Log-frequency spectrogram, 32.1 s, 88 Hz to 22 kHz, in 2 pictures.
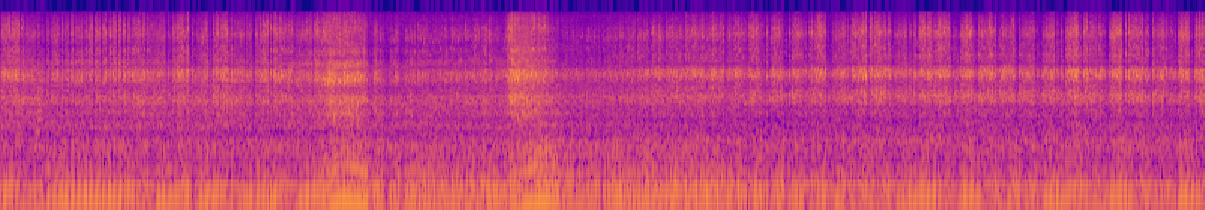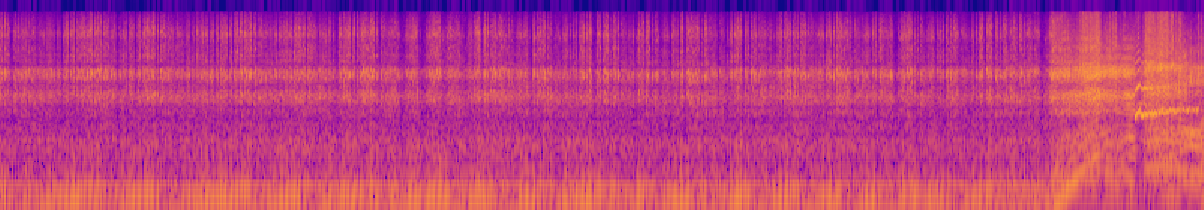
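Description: Chevrolet Corvette C7 Stingray's V8 idling steadily at the start line, with two short throttle blips, about four and a half and seven seconds in.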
